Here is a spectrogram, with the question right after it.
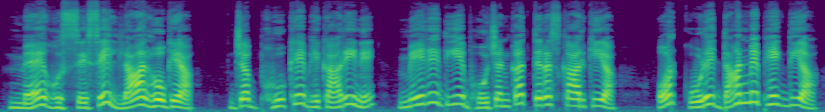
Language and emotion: Hindi, angry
